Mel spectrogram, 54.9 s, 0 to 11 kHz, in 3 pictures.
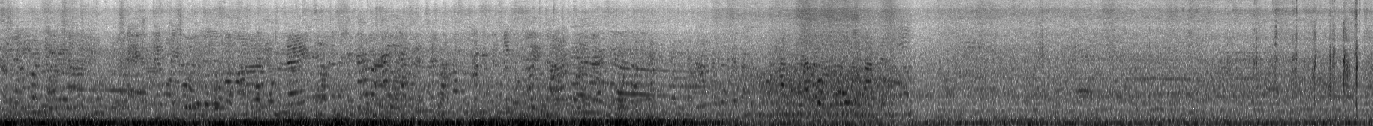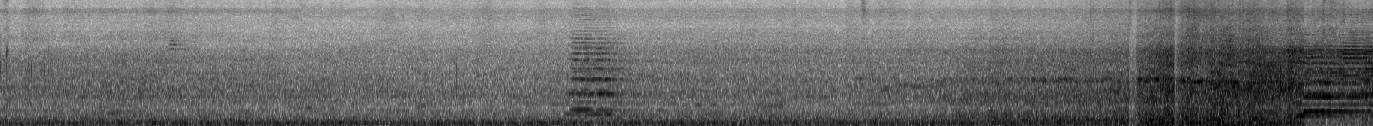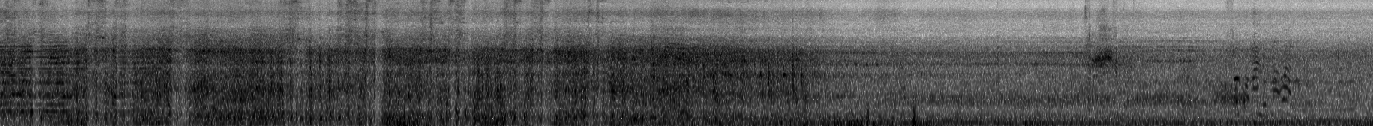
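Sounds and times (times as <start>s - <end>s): train rumble and clatter: 0.0s - 54.9s
train horn blasts: 25.8s - 27.2s, 35.4s - 38.7s.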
